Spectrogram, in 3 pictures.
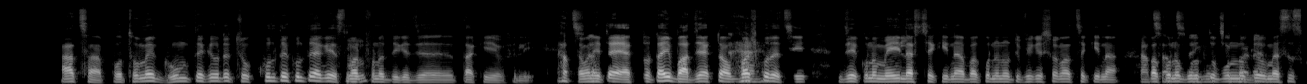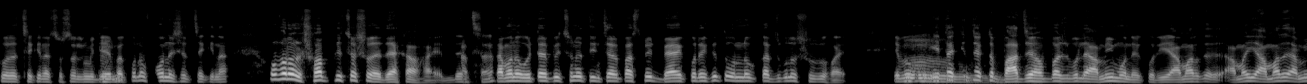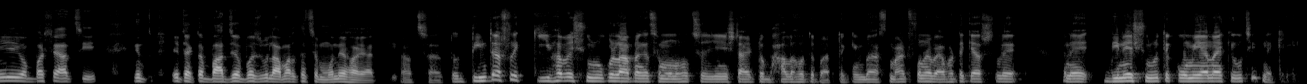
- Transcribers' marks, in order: laughing while speaking: "আচ্ছা"; drawn out: "হুম"
- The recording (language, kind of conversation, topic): Bengali, podcast, স্মার্টফোন আপনার দৈনন্দিন জীবন কীভাবে বদলে দিয়েছে?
